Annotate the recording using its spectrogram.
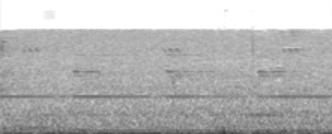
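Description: A bell ringing steadily, a sustained tone with repeated strikes, over the low rumble of a commuter train approaching the station.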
